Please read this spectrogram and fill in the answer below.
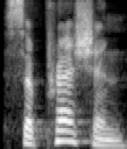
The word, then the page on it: suppression: British English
